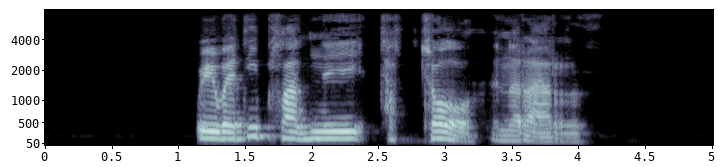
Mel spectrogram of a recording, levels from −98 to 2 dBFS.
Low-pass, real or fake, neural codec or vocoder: 7.2 kHz; real; none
